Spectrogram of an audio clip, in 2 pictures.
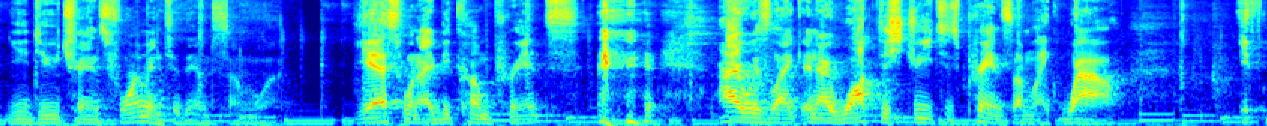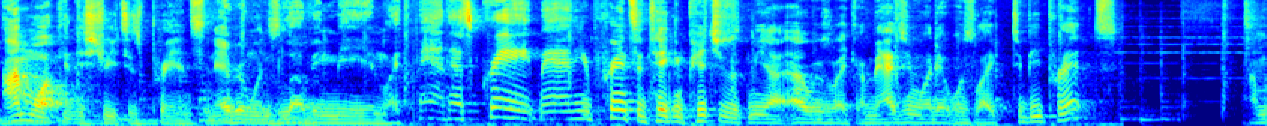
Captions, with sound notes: you do transform into them somewhat. Yes, when I become Prince (laugh) and I walked the streets as Prince I'm like wow. If I'm walking the streets as Prince and everyone's loving me like, "Man that's great." "Man, you're prince," and taking pictures with me, I was imagine what it was like to be Prince.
